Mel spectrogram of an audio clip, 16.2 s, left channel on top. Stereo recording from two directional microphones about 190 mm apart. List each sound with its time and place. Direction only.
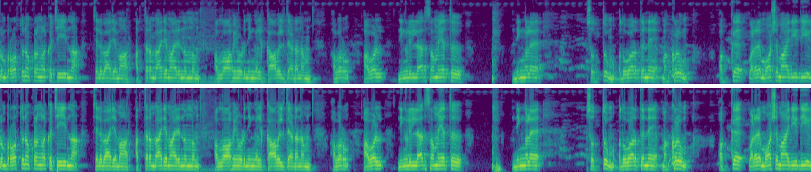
0.0 s speech: 25° right (ahead or behind)
10.2 s speech: 25° right (ahead or behind)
